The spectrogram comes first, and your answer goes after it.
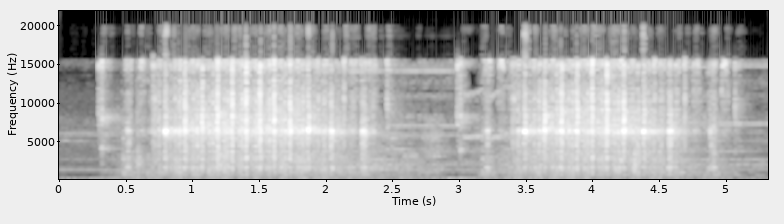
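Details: Yamaha Lexi fuel-injected scooter with lost ignition: two bursts of fast even cranking that never catch; test pen shows ECU ground to ignition coil missing, also peeled wiring found nearby.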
